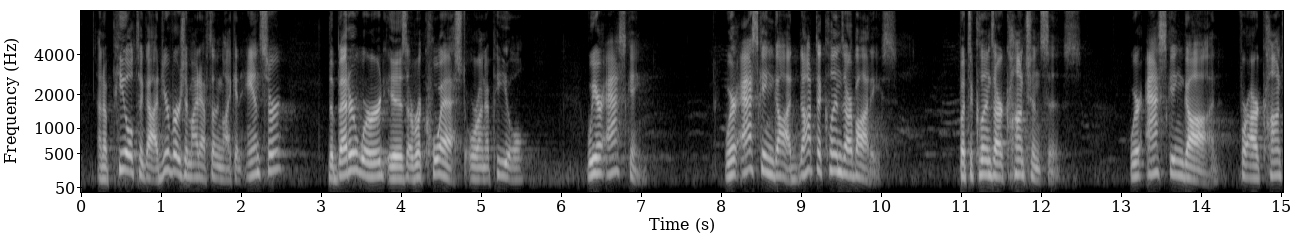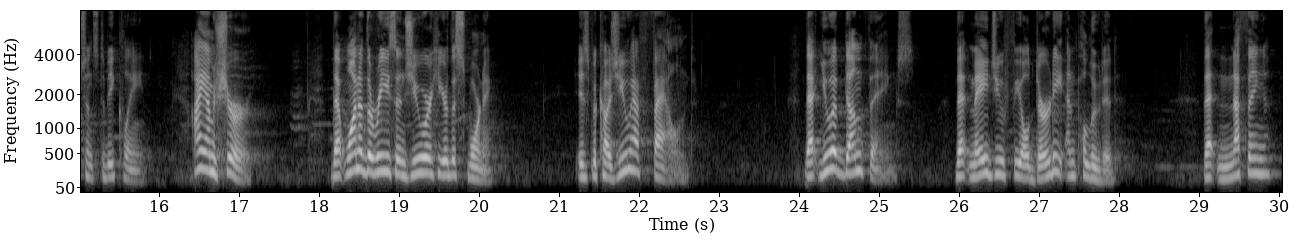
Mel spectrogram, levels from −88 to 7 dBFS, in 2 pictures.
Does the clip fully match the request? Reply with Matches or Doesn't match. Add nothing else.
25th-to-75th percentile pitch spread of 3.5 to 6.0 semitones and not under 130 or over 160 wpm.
Matches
